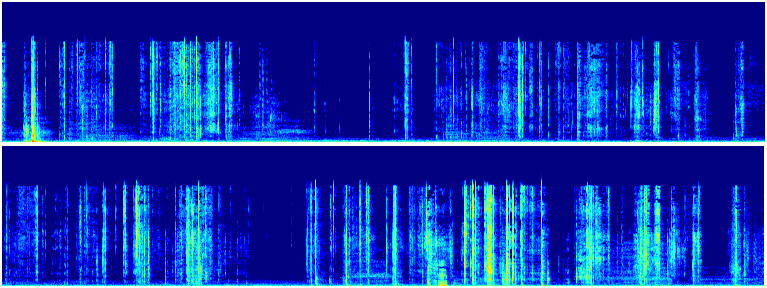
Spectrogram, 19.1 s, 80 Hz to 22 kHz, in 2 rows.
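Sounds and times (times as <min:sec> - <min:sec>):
foil tape crinkling: 0:00.0 - 0:03.8, 0:04.5 - 0:19.0.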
